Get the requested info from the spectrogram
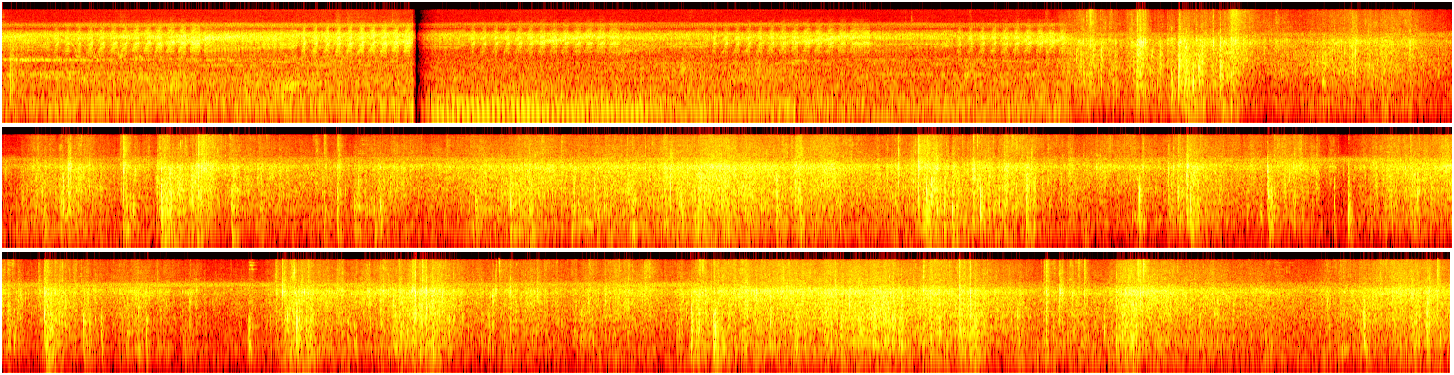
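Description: Forest ambience with faint high chirping. From about eight seconds in, dense irregular rustling and crackling of dry grass and foliage over a steady high insect drone.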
